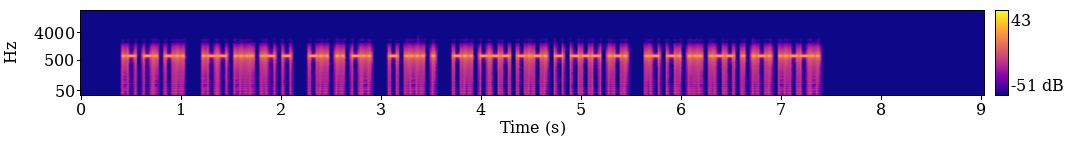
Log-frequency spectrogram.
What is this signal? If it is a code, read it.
Morse code, heard as a keyed tone, about 44 wpm, 700 Hz. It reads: AND WHAT DID THE DOCTOR ANSWER?
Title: Sentences from Top 1500 Words 45wpm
